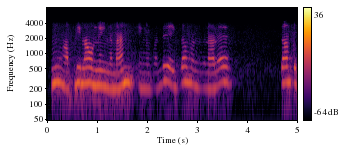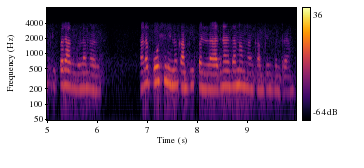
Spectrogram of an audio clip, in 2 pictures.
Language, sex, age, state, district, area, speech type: Tamil, female, 18-30, Tamil Nadu, Mayiladuthurai, rural, conversation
